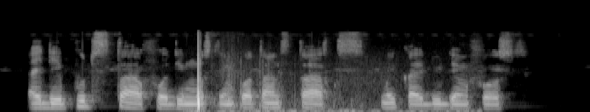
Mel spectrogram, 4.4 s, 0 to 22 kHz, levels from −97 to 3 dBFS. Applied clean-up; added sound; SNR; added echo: none; Fireworks; -1 dB; none.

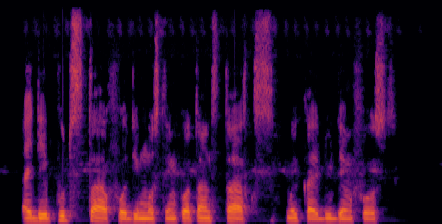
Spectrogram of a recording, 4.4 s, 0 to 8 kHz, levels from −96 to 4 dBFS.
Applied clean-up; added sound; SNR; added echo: none; none; none; none.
